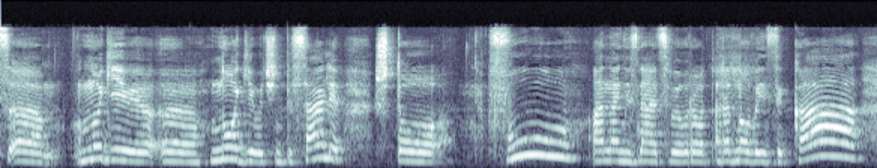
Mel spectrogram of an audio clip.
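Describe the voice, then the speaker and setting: With a Yakut accent, a woman speaks at a fairly high pitch with lively intonation and very even loudness, amid noticeable background noise and audible room echo. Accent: Yakut accent in Russian. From Yakutia, Russia. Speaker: video blogger. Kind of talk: casual Q&A chat. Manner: hesitant, many fillers.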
